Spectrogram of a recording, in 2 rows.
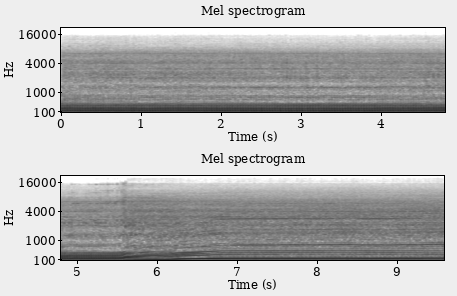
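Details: Honda HHH25 small petrol engine after a carburettor replacement, with the main jet opened for more fuel: it buzzes steadily at high revs, then drops quickly and settles into idle before idle adjustment.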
